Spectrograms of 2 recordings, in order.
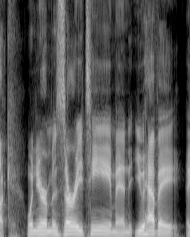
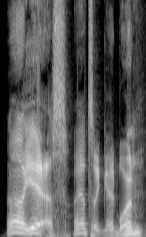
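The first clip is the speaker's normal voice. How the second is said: Sam Elliott; slower than usual. Acted. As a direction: do a laid-back cowboy-actor impression, easing down at the end. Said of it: "that's my Sam Elliott impression".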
